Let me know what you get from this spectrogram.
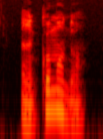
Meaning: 1. commander (function) 2. major (rank)
- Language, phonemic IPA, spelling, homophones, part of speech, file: French, /kɔ.mɑ̃.dɑ̃/, commandant, commandants, noun, Fr-commandant.ogg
